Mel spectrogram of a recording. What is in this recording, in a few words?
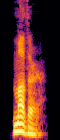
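"mother", American English, male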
